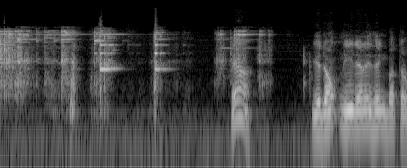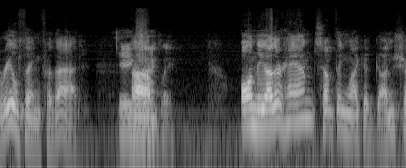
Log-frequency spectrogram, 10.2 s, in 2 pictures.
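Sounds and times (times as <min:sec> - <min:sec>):
clatter around a breakfast table: 0:00.0 - 0:03.4
speech: 0:03.9 - 0:07.3, 0:08.1 - 0:10.1.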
